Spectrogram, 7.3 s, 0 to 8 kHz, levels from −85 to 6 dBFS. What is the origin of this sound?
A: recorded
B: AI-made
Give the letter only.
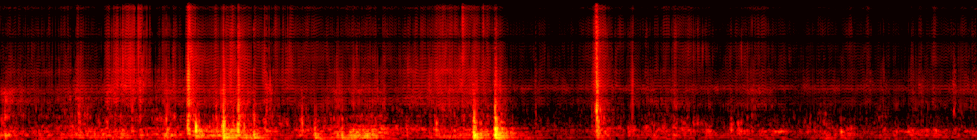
B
